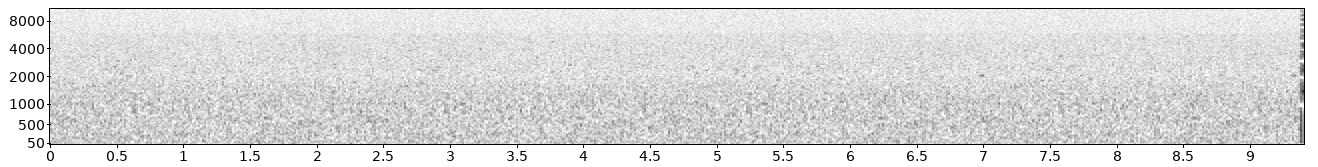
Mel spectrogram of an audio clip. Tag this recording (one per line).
Ambient
Processed
Fx
Noise
Space
AmbientPsychedelic
Dance
Trance
Psychedelic
Psytrance
Sci-fi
